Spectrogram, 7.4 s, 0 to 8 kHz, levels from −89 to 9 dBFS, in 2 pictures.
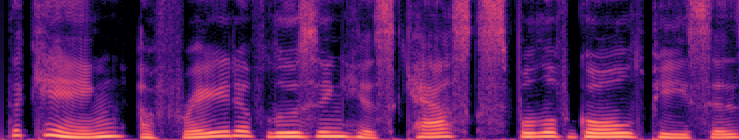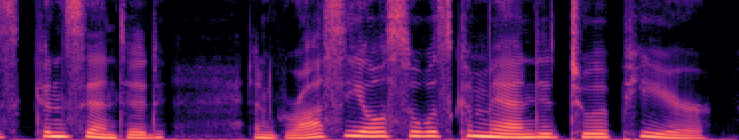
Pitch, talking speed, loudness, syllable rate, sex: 205 Hz, 145 wpm, -15 LUFS, 4.2 syllables/s, female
